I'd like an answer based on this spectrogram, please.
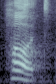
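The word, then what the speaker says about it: hurt: drag चोट पहुंचाना हर्ट हर्ट नहीं आर साइलेंट हर्ट इसे हम क्या बोलेंगे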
